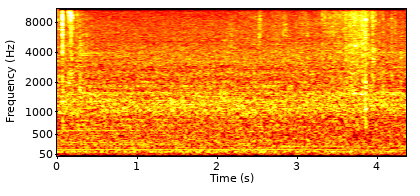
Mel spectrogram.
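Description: Cabin noise of a Toyota SUV in motion: a steady low engine drone mixed with tyre and road rumble as it is driven through a curve at speed. A couple of faint ticks sound near the start and near the end.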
